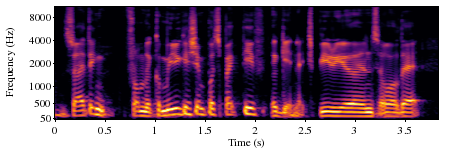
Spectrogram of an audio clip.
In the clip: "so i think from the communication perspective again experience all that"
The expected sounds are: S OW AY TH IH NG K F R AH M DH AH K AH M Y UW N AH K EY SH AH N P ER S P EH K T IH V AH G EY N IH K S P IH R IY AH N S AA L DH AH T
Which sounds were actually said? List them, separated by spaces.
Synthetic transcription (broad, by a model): S OW AY T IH NG K F R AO M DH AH K AH M Y UW N AH K EY SH AH N P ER S P EH K T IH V AH G EY N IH K S P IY R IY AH N S AA L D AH T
